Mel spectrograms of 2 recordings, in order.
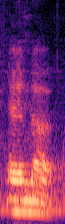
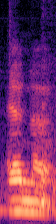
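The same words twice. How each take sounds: Both takes have the same delivery.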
